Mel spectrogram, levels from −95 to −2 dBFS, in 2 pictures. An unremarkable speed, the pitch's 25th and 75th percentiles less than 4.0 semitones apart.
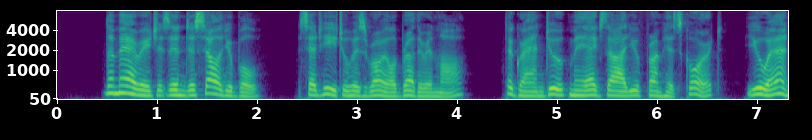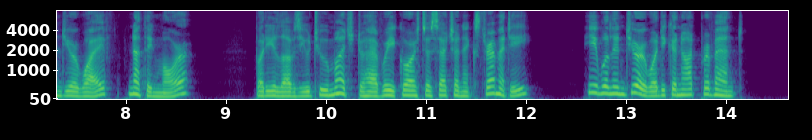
No: average, 195 wpm; average, 4.5 semitones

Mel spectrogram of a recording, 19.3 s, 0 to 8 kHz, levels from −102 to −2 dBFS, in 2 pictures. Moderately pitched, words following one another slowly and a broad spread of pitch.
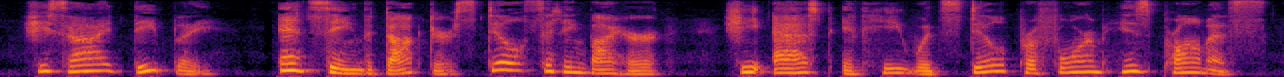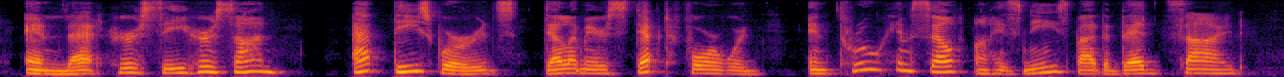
Yes: medium, 170 Hz; slow, 130 wpm; wide, 7.4 semitones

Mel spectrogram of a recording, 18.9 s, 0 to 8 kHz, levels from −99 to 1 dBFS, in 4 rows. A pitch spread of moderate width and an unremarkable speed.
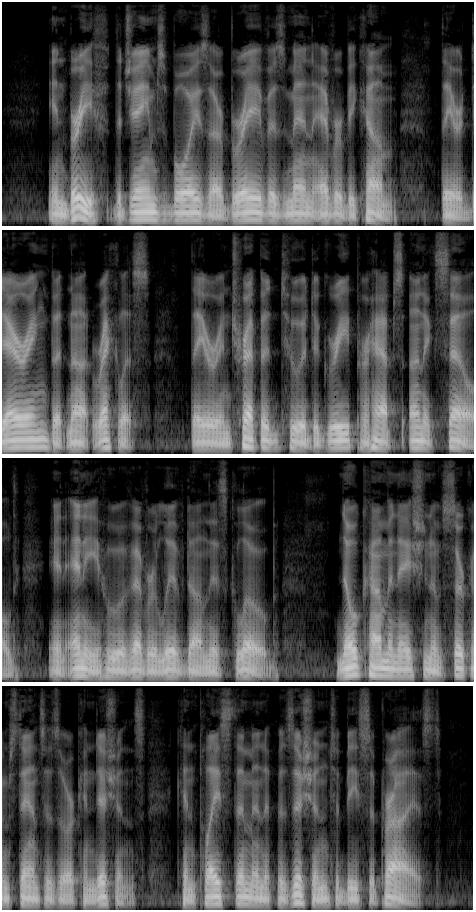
Yes: average, 3.6 semitones; average, 155 wpm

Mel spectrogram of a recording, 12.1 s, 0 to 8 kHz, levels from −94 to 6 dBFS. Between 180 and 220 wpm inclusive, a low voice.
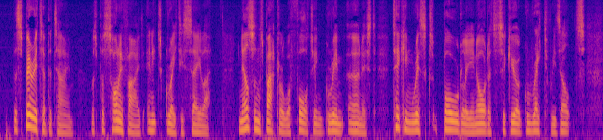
No: slow, 135 wpm; low, 125 Hz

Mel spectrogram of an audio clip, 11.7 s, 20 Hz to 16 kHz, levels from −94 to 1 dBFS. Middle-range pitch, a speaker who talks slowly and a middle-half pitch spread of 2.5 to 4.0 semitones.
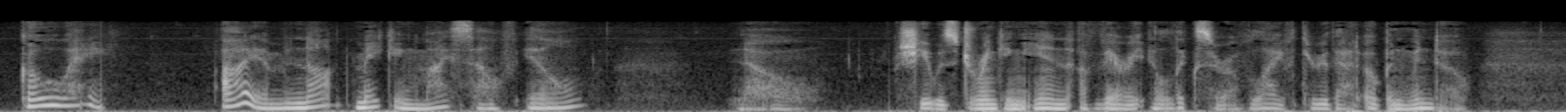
Yes: medium, 145 Hz; slow, 110 wpm; average, 2.9 semitones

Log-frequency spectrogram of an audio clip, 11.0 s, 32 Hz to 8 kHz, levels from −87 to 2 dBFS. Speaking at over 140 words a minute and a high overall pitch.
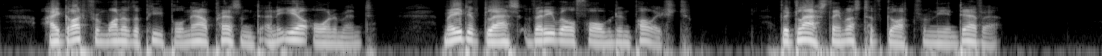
No: average, 160 wpm; low, 130 Hz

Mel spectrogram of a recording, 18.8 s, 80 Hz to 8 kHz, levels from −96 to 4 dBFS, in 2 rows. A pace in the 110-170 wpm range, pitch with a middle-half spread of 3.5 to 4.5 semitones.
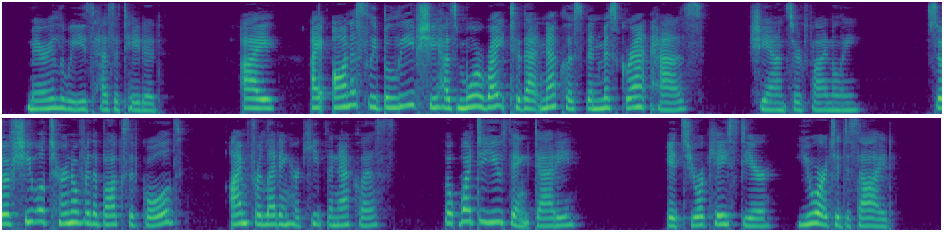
Yes: average, 165 wpm; average, 3.9 semitones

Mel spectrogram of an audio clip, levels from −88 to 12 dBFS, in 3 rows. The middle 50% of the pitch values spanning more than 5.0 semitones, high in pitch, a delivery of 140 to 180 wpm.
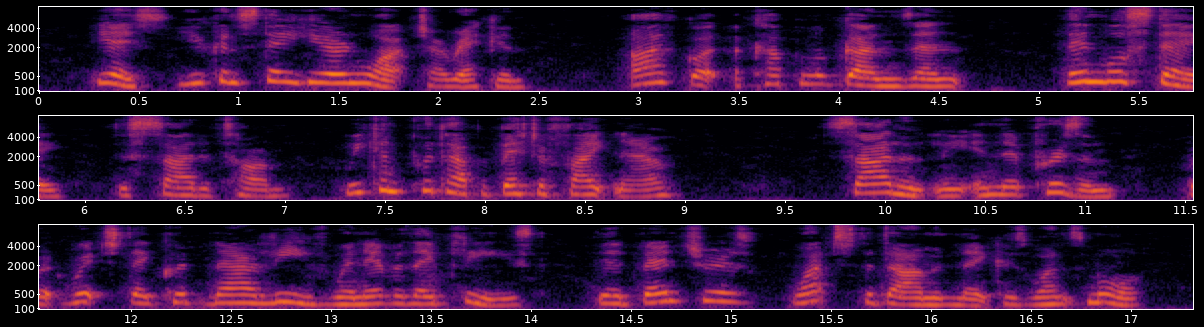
Yes: wide, 5.6 semitones; high, 230 Hz; average, 175 wpm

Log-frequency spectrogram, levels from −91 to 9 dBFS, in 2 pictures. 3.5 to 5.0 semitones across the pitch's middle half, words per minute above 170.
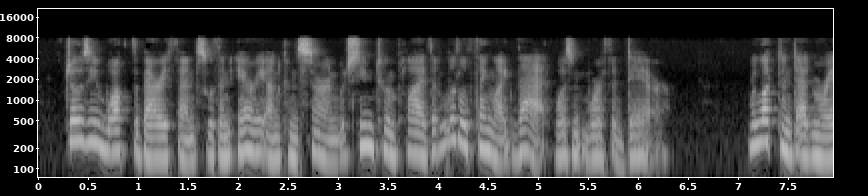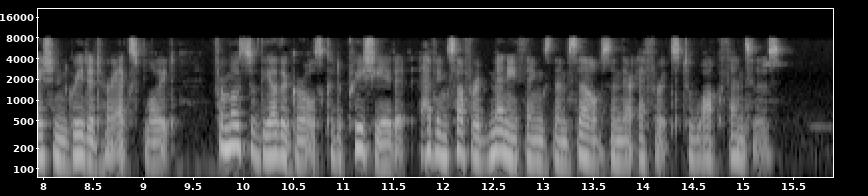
Yes: average, 4.0 semitones; average, 180 wpm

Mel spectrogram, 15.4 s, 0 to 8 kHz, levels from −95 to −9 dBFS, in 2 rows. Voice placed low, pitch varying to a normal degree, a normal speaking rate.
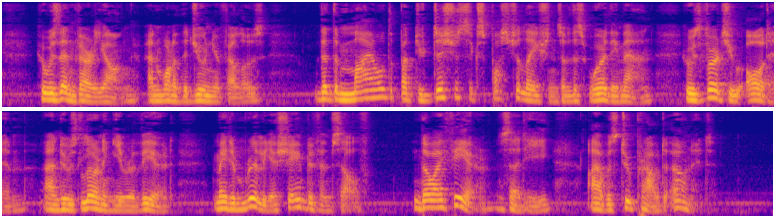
Yes: low, 120 Hz; average, 4.7 semitones; average, 185 wpm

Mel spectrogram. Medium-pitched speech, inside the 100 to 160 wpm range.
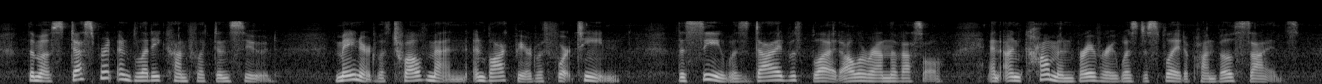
Yes: medium, 160 Hz; average, 155 wpm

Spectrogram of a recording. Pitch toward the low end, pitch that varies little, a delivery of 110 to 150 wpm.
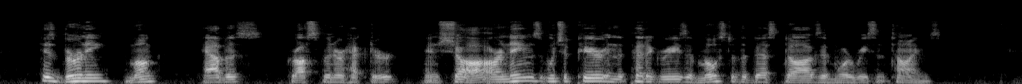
No: low, 120 Hz; average, 5.1 semitones; average, 145 wpm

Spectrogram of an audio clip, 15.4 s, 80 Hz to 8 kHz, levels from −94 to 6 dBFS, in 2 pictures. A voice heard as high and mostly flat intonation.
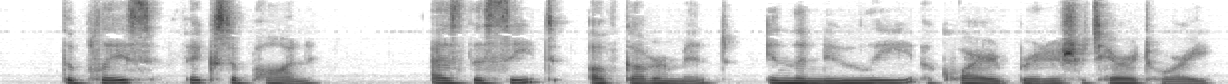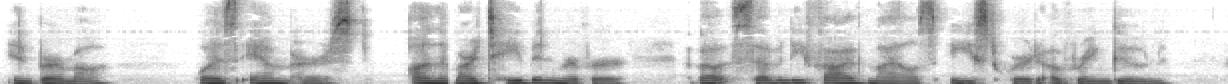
Yes: high, 220 Hz; narrow, 1.9 semitones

